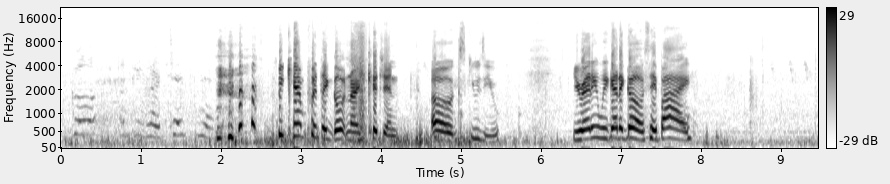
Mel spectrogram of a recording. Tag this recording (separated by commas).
Speech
